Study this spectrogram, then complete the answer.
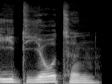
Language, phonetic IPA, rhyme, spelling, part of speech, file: German, [iˈdi̯oːtn̩], -oːtn̩, Idioten, noun, De-Idioten.ogg
- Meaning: plural of Idiot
